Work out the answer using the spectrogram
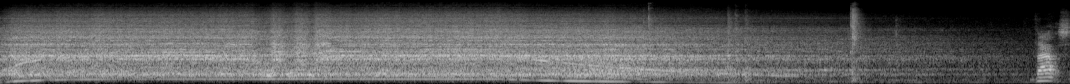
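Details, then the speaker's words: Hoover Junior 119 vacuum after cleanup: steady high motor whine at one pitch, smooth wind-down with no rubbing or rattle; motor is fine, earlier noise came from the brush roll. "fine all the whole world noise was from the brush rod itself which is very good because it's a lot easier to fix"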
